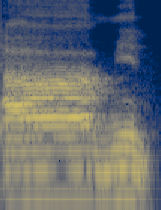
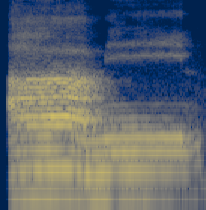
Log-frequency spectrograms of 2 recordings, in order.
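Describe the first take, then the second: First: The vowel after the m is short. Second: Both vowels are drawn out long. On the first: "atau minnya pendek" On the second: "dua-duanya panjang"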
